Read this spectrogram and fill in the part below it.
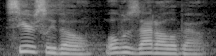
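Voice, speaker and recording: In a reverberant church hall, a young woman plays a teenage girl with a medium-pitched voice. She reads her part as the sarcastic skeptic of a reader's theater. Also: moderate pace, darkish tone, close to an everyday voice. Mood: puzzled, skeptical. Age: teenager or young adult.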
